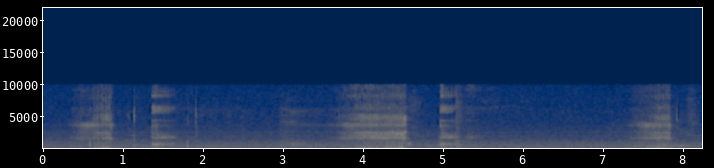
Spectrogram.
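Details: Old man snoring: rough, noisy snores on breathing with a few sharp clicks between, irregular, roughly one breath every few seconds.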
